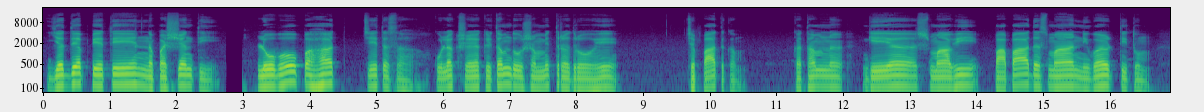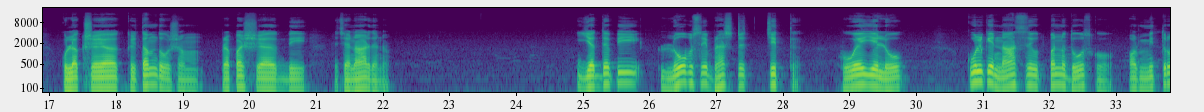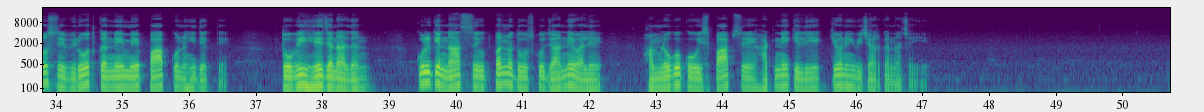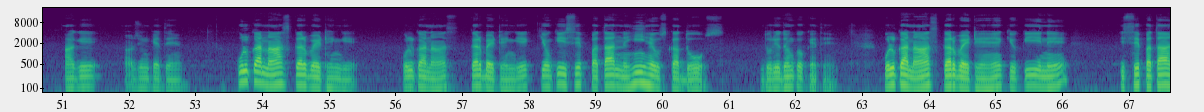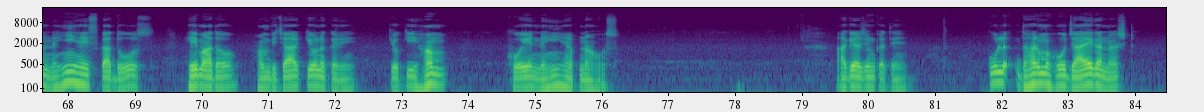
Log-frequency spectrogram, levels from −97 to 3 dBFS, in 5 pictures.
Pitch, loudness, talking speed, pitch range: 105 Hz, -21 LUFS, 90 wpm, 95-115 Hz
